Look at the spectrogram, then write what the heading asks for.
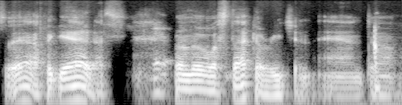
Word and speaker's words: Figueras: Did I pronounce that right? Figueras. Yeah, Figueras, from the Huasteca region.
